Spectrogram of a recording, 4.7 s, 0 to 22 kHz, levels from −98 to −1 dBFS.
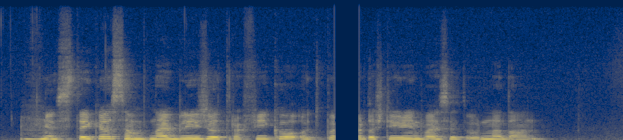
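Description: At 2.50 s the speech cuts to silence for about 0.19 s, a playback stall, likely the player running short of data or its thread being blocked. From 2.69 to 2.87 s comes time-compressed catch-up: the backlog plays at twice normal speed, hurried but at unchanged pitch.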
